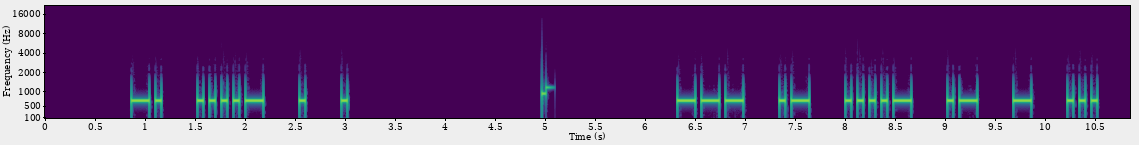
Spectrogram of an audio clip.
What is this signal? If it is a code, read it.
Morse code, heard as a keyed tone, about 20 wpm, spaced as for 15 wpm, 700 Hz. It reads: N4EE OA4ATS
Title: 062 Lesson 11g - Letter h - Call Signs 20wpm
